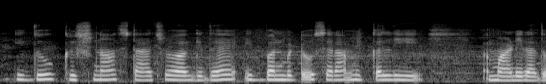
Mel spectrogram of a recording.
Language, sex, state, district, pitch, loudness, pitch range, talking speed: Kannada, female, Karnataka, Bangalore, 210 Hz, -16 LUFS, 200-220 Hz, 100 wpm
